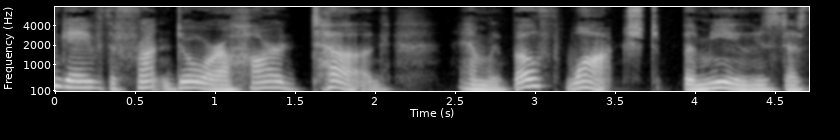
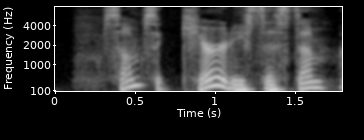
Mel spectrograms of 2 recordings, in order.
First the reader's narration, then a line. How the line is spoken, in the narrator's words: I muttered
